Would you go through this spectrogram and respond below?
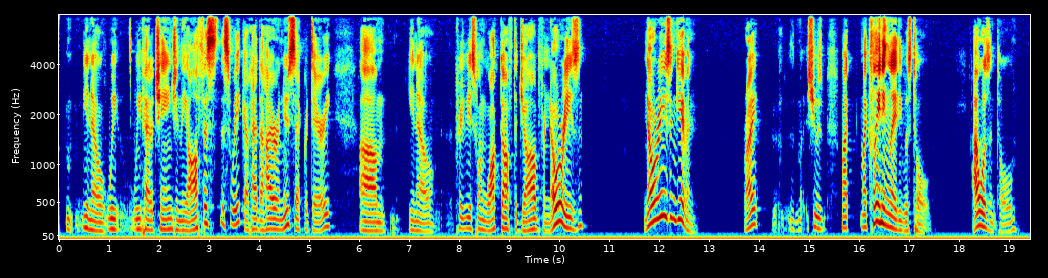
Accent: Boston, Massachusetts, United States; I come from Boston.

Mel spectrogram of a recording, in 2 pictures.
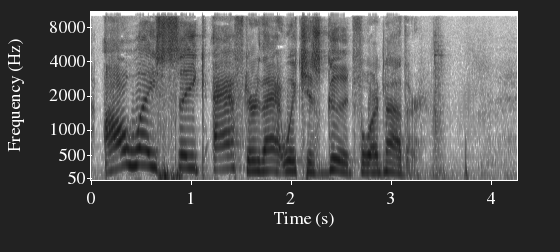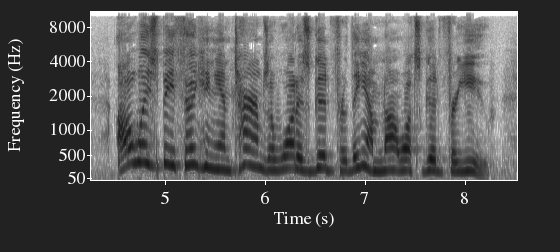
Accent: West Virginia, United States; I grew up in Mingo County, Hatfields and McCoys. The whole history of the place is killing somebody over something.

